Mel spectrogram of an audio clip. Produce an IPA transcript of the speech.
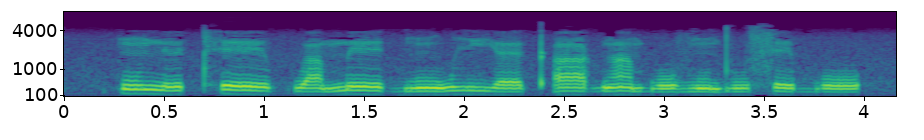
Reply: p ũ˦ n ɪ˨˦ tʰ eː˦˨ kʷ a˨ m e˦˨ ɡ͡b ũ˨ w i˦ j ɛ˨ kʼ a˦ ɡ ã˦ b o˨ v ũ˨ d u˨ s e˦ b o˦

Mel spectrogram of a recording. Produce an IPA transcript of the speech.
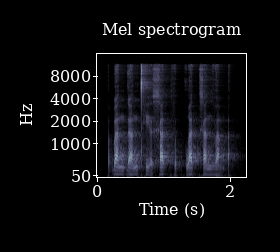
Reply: ɓ a˧ n ɗ a˨˦ n t̪ʰ ḭ˧˨ ə̯ x a˦˥ t̚ f ə˨˩ p̚ h w a˦˥ t̚ x a˧ n v a̰˧˨ m ʔ

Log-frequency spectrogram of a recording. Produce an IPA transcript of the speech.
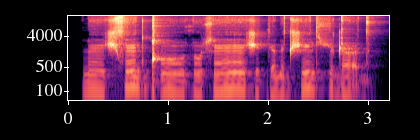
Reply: ɳ ɛ̃ː ʃ s ɛ̃ d ǃʼ õː θ õ ɬ ɛ̃ː ʃ ɪ k ɛ ɳ ɪ d ʃ ẽ d ç ʏ d ɽ ɐ d

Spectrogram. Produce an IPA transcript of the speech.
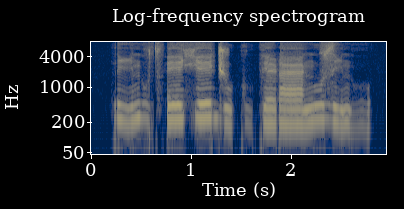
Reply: ɾ iː˧˩˧ n o̤˥˨ t͡sʼ eː˧ ç eː˦˥ d͡ʒ u˧˩˧ k ṳ˧˩˧ k eː˧ ɽ æː˧ ŋ u˦˥ z i˧˩˧ n o̤˩˧˩

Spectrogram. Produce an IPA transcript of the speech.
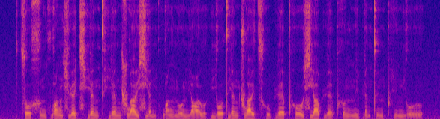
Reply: t͡s o˥ ʊ̯ x ɤ˨˩ ŋ x w ɑ˥˧ ŋ ɕ ɥ ɛ˥˩ t͡ɕʰ j ɛ˥ n t̪ʰ j ɛ˥ n ʂ w a˥ ɪ̯ ɕ j ɛ˨˩ n pʰ w ɑ˥˩ ŋ n̪ o˥ ʊ̯ n̪ j ɑ˧˥ ʊ̯ | j o˥ ʊ̯ t̪ j ɛ˥ n ʈ͡ʂ w a˥˩ ɪ̯ t͡sʰ u˧˥ p ɥ ɛ˥ pʰ o˥ ʊ̯ ɕ j ä˥ p ɥ ɛ˨˩ pʰ ɤ˥˧ ŋ n̪ i˥˩ p ɥ ɛ˩ n t̪ y˥˩ n pʰ i˧˥ n̪ j o˨˩˦ ʊ̯

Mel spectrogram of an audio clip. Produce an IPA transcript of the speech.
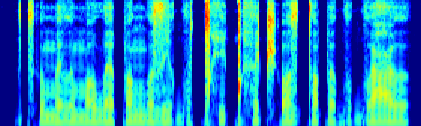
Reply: t͡sʼ ʊ˥˨ m ə˨˩ l ʊ˥˨ m ɔ˧˥ w ɜ˧˥ p ɒ˥ ŋʷ ʌ˧˥ z i˨˩ ɡʷ ɑ˨˩ ǀʰ i˥ ǃʰ ə˥ t͡ʃʼ ɔ˧˥ z t̪ ɒ˥˨ p ɜ˨˩ ɡʷ ɜ˧˥ ɡʷ ɜ˧˥ ʕ ʊ˥˨

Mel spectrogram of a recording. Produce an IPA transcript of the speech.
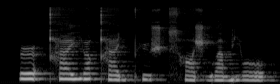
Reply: ə˞˦ ʔ qʰ ɛ˦ j ɵ˦ qʰ e˨ d pʰ y˨ ʃ t͡sʰ ɒ˨ ʃ ɡʷ a˨ b j o˨

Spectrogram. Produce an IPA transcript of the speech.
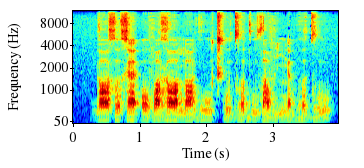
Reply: ɡ ɑ x ʌ x æ ʔ ɔ v ɑ ɣ ɑ ŋ ɑ ɡʱ u t͡ʃʼ ʊ dʱ ʌ ɡ w u θ ɑ v i ŋ æ bʱ ʌ dʱ ʊ

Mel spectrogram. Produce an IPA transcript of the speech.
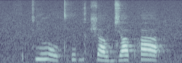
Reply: h ɪ˦ ʔ t͡ɕ ĩ˦ l o˨ ʊ̯ tʰ e˦ ɡ ɪ˦ ʔ ʃ a˨ ʊ̯ d͡ʑ ä˦ pʰ ä˦˨

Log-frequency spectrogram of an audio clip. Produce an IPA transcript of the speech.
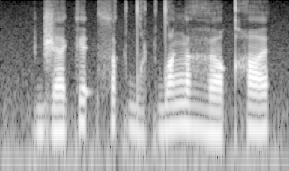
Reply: d͡ʒ ɛ k e ʔ s u k dˤ ə̤ k dˤ i ŋ ə ɦ œ qʰ ɛ

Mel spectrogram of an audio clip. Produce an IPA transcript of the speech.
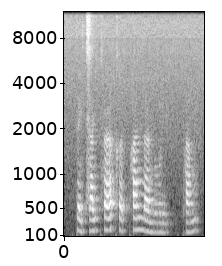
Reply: t̪ e˨˩ j t͡s ɐ˨˧ j t̪ʰ œː˨˥ kʰ ɵ˨ t̚ pʰ ɐ˧ n n̪ œː˨ n̪ uː˨ j | pʰ ɐ˨˧ m

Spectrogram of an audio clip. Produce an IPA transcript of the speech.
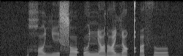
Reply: χ ɔ˨ ʎ i˨ s ɔ˧ ʔ ʊ˦ ɲ ɑ˨ ɾ ɑ˦ ʎ ɔ˨ qʼ ə˧ θ ʊ˧

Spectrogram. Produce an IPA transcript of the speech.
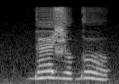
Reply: ɡ ɛ ʑ ɤ ɡ ɤ

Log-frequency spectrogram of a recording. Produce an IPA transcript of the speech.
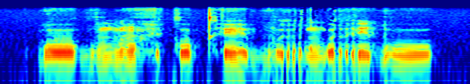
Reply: ɓ oː˨ ɡʷ i˦ m l ũ˦ h ɪ˨ k o˨ kʰ eː˨ b u˨ r ŋ o˨ r i˦ ɓ uː˦

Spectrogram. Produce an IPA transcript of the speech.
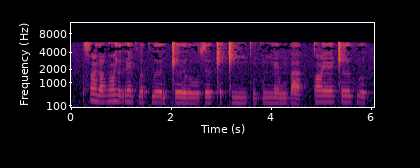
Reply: sˤ ĩ l i ðˤ ũ j ə r ɛ̃ kʷʰ a kʷʰ əː ɾ u ǁ əː l oː s əː ǁ ə ǁ ĩː kʷʰ ɛ̃ kʷʼ ĩː ɾ ɛ̃ w ũ p a | tˤ ɛ̃ː ǁ əː xʷ ɤ

